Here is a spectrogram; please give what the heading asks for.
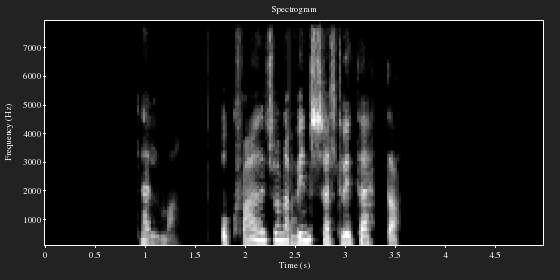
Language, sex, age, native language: Icelandic, female, 30-39, Icelandic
